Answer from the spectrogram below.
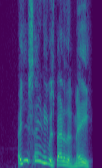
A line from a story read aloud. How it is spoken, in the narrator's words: She laughed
